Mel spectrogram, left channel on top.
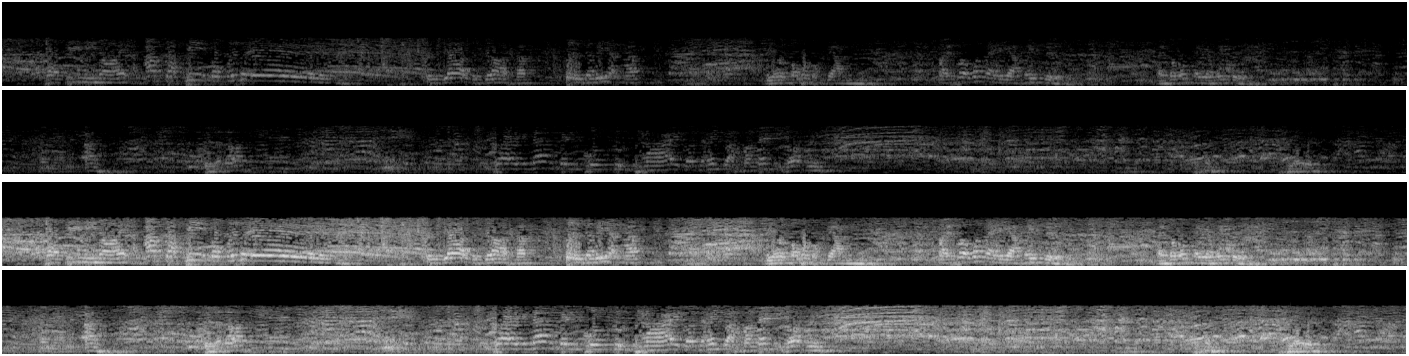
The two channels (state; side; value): quieter; left; 24.2 dB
